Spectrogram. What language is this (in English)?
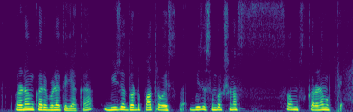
Kannada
